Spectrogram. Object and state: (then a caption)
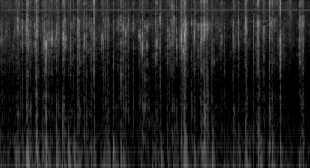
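Silicone pop-bubble fidget toy. Fingertips and nails press and pop the hollow bubbles of a small purple soft silicone bubble-grid fidget toy held in both hands near the microphone. The result is a rapid, continuous stream of short, dry, clicky pops with bright crackling tops and soft low thumps, each one dying away almost instantly.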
